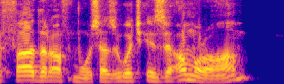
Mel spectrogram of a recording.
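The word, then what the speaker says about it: עמרם: Bible about the father of Moses which is AMRAAM not on wrong wrong wrong nation wrong name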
